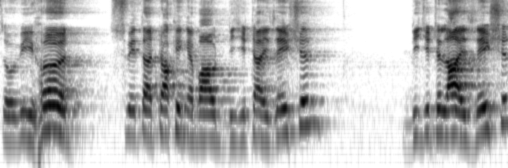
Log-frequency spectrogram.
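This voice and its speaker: Over noticeable background noise, a man speaks loudly in a high pitch at a fairly slow pace, with fairly even intonation and long, frequent pauses. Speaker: audience member, technology entrepreneur. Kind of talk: audience question.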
